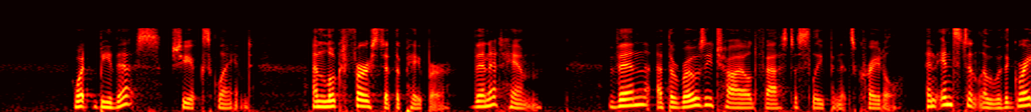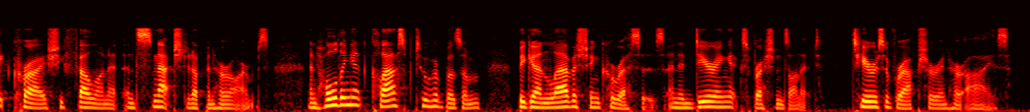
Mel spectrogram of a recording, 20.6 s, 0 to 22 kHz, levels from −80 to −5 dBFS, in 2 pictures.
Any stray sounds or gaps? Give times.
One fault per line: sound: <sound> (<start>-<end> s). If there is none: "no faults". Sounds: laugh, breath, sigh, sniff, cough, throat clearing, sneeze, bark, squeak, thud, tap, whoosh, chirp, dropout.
no faults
